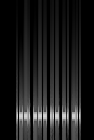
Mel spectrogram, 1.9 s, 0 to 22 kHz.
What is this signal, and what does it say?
Morse code, heard as a keyed tone, about 52 wpm, 700 Hz. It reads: POUND
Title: Five Letter Words - 50wpm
